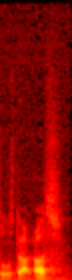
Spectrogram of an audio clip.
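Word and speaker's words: pixls.us: us which is actually how I pronounce that guess anybody was curious it's pixels. us so I looked at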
